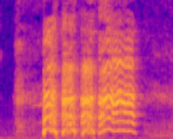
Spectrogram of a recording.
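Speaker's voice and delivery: high loud delighted laugh; gleeful laugh. Real, not acted. Recalling neighbour praising her letter, gleeful laugh.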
